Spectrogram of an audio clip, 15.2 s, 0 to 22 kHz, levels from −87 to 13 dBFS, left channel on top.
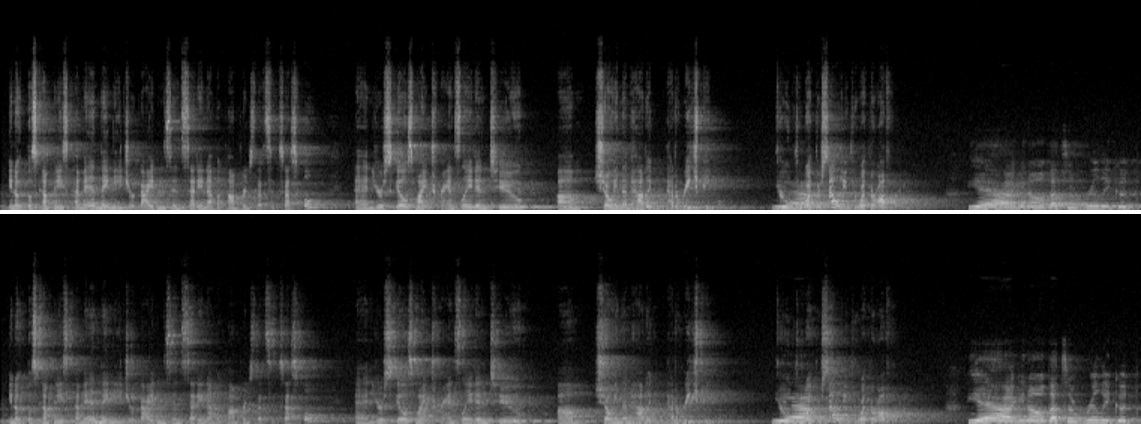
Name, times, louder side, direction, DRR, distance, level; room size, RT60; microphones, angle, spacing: voice 1, 0.1-4.2 4.7-7.0 7.4-9.5 10.4-12.0, left 3 dB, 45° left, 6 dB, 0.9 m, -26 dB
voice 2, 10.3-10.9 12.9-15.2, right 4 dB, 35° right, 5 dB, 0.5 m, -20 dB
24.0 x 10.5 x 5.6 m, 2.3 s
head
